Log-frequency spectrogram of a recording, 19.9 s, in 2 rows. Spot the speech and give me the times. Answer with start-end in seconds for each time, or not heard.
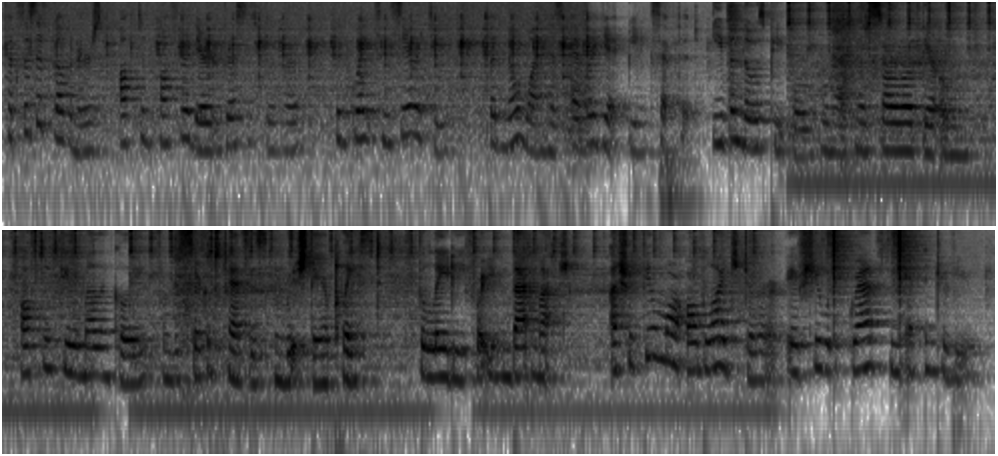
0.0-19.8.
